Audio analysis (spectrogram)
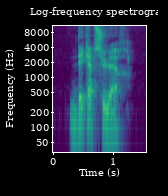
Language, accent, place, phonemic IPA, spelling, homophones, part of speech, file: French, France, Lyon, /de.kap.sy.lœʁ/, décapsuleur, décapsuleurs, noun, LL-Q150 (fra)-décapsuleur.wav
- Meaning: bottle opener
